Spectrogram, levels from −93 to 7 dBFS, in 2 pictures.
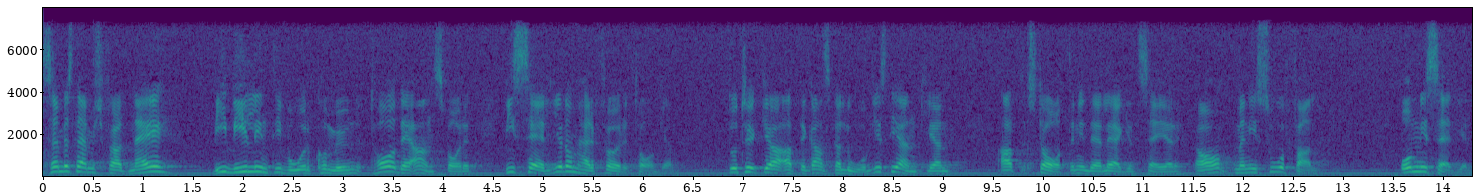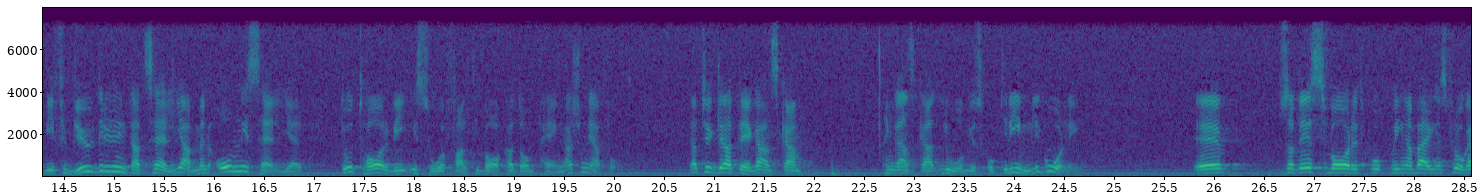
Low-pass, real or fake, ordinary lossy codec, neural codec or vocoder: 7.2 kHz; real; AAC, 48 kbps; none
